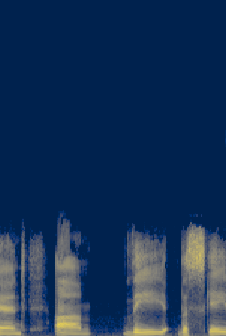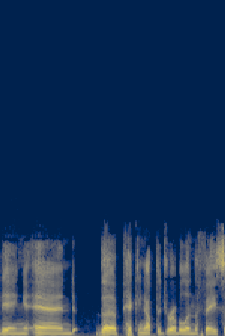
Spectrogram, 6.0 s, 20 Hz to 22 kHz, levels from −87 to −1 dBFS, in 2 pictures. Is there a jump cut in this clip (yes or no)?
yes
